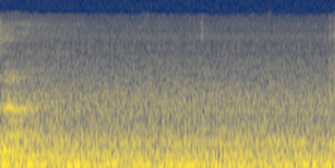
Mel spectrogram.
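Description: Quiet room tone: a steady low hum with faint hiss and no distinct events.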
